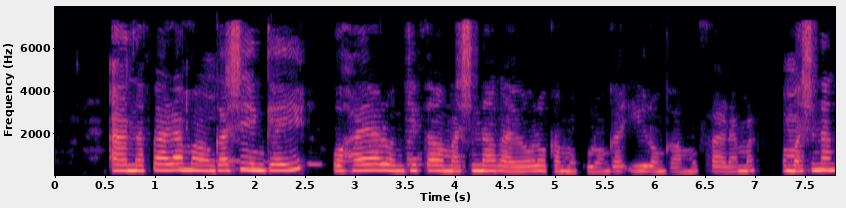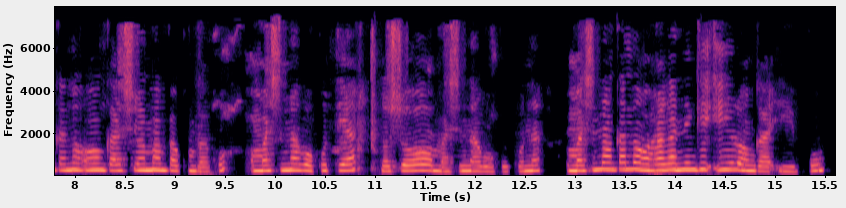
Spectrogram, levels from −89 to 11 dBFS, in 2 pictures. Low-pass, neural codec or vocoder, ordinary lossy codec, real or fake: 7.2 kHz; vocoder, 44.1 kHz, 128 mel bands, Pupu-Vocoder; AAC, 32 kbps; fake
